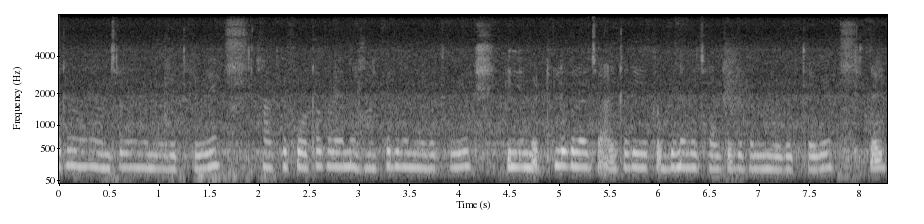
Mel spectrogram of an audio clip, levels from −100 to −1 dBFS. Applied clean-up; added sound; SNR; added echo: none; none; none; none.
